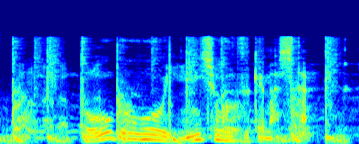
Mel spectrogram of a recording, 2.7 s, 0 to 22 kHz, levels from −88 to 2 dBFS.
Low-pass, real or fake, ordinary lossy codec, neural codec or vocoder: none; fake; none; codec, 16 kHz, 8 kbps, FreqCodec, larger model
